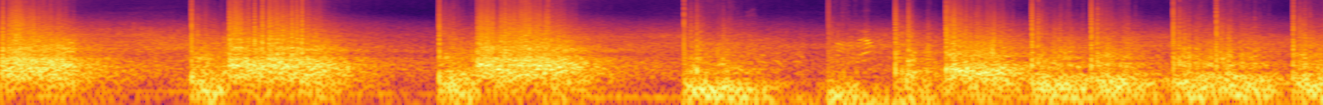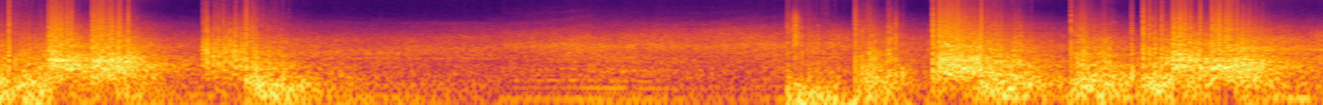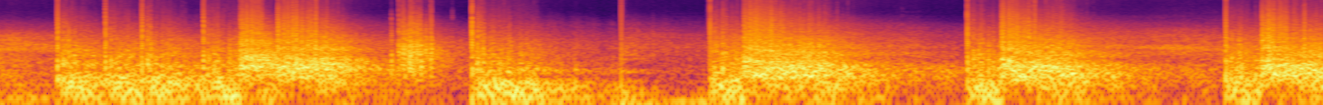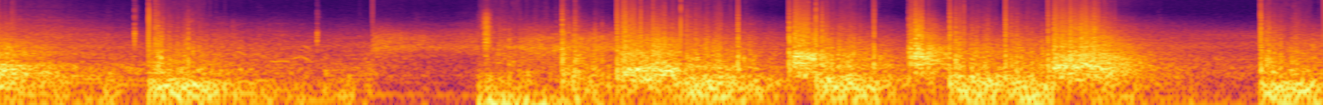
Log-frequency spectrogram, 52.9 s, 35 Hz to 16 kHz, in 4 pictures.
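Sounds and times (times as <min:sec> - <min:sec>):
firework booms: 0:00.0 - 0:17.3, 0:21.0 - 0:43.7, 0:44.4 - 0:52.9
rumble of firework shells: 0:06.8 - 0:16.4, 0:21.1 - 0:26.1, 0:27.0 - 0:37.7, 0:38.7 - 0:43.5, 0:44.5 - 0:51.3.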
